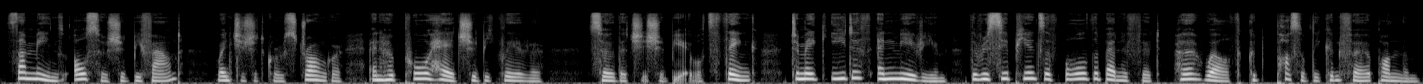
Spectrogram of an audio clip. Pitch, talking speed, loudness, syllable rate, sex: 200 Hz, 175 wpm, -18 LUFS, 4.8 syllables/s, female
